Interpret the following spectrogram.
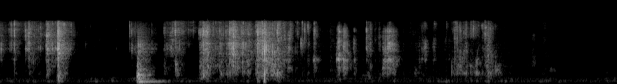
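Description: Upper Deck hockey card pack wrapper torn open and crumpled by hand: crackly rustling in irregular runs, with a short pause about a second in, stopping about five seconds in.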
